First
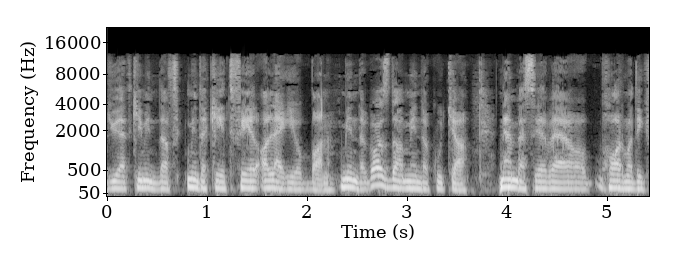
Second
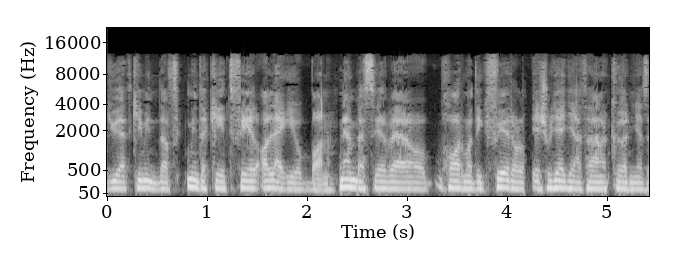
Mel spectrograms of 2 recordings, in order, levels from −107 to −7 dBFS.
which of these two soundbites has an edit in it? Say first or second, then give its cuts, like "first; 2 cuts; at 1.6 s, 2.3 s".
second; 2 cuts; at 2.3 s, 4.2 s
